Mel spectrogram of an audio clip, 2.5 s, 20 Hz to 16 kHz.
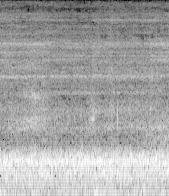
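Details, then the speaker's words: Antique 1948 Major 236 lantern, pumped up and lit after it arrived disassembled: a smooth, even burner hiss with no sputter or surging, running cleanly as normal. "let's turn out these lights man I love the sound of this thing you hear that steady little"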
